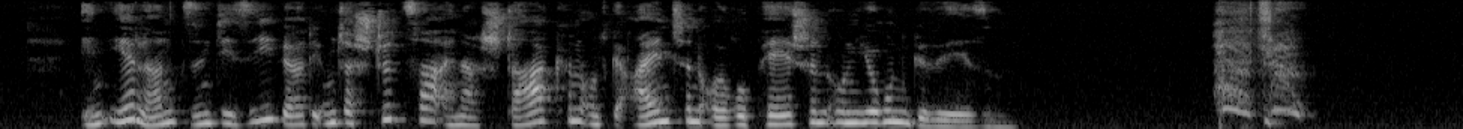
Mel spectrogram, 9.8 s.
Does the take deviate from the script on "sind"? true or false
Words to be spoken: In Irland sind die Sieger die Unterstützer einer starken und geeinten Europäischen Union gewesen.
false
